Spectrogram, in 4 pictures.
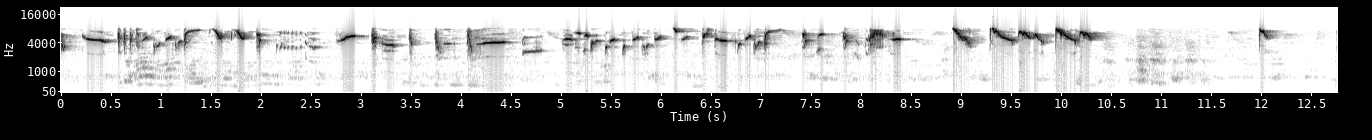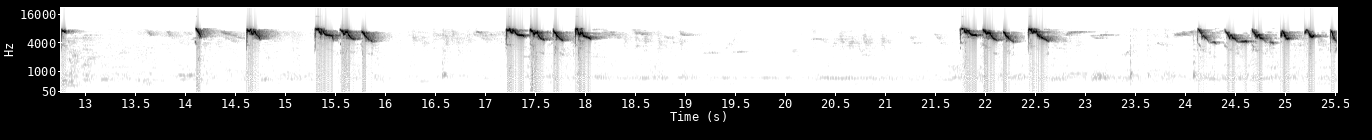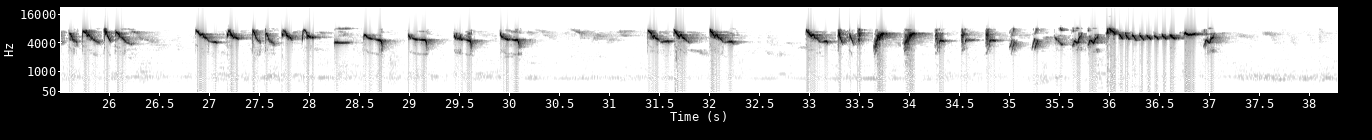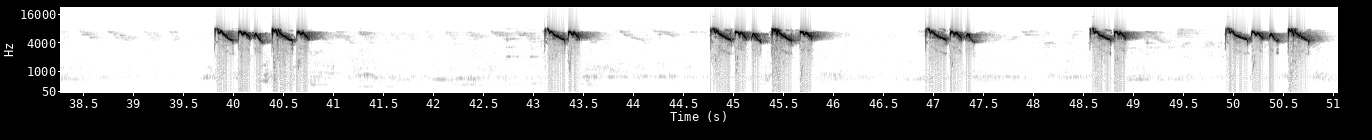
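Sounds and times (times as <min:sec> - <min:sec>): bird singing rapid high notes: 0:00.0 - 0:10.4, 0:23.9 - 0:37.2.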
